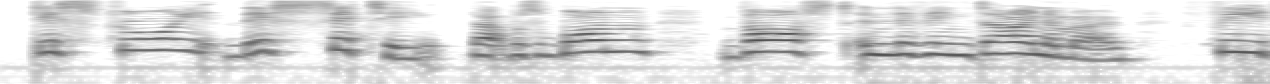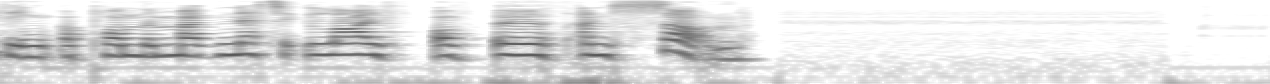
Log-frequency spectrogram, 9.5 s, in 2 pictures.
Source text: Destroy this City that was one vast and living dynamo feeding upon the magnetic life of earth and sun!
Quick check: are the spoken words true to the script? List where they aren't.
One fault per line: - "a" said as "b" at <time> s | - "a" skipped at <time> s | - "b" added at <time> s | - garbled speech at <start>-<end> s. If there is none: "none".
none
